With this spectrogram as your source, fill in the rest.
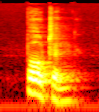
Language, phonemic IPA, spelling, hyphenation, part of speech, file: Dutch, /ˈpoː.tə(n)/, poten, po‧ten, verb / noun, Nl-poten.ogg
- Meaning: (verb) to set, plant, place a young plant or large seed individually in soil or other substrate where it can grow; sow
